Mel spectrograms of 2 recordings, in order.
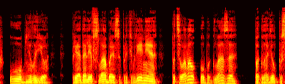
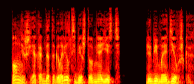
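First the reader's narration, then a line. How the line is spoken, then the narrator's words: Plain. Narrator (Russian): спросил Санек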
